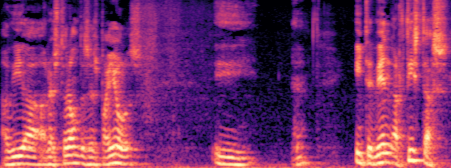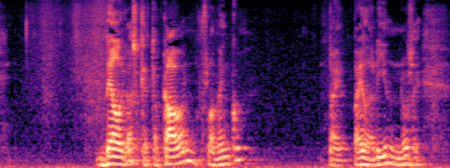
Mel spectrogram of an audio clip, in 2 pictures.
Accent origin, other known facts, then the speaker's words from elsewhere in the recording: Netherlands; yo, en primer lugar, nací en Holanda, soy holandés.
